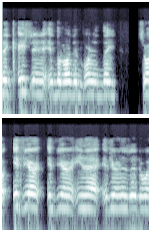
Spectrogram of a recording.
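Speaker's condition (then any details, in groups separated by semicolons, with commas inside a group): Cerebral palsy; mixed quadriplegia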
